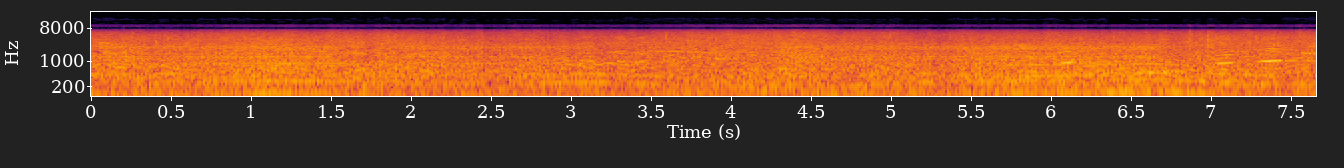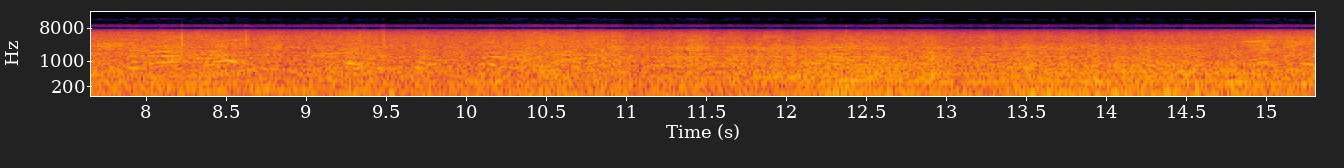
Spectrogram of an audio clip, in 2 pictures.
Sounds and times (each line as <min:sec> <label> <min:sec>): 0:00.0 chatter of other passengers on the boat 0:15.3
0:00.0 water 0:15.3
0:04.0 engine revving 0:09.3
0:10.4 engine revving 0:15.3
